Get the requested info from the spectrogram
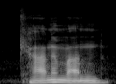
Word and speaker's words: Kahneman: der Psychologe David Kahnemann, so wird es in Deutsch ausgesprochen, Englisch, ähm, weiß nicht, ob er sich Kahneman, Kahneman oder sowas spricht, der hat ein Buch geschrieben, äh, gab es den Wirtschaftsnobelpreis, Schnelles Denken, Langsames Denken.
